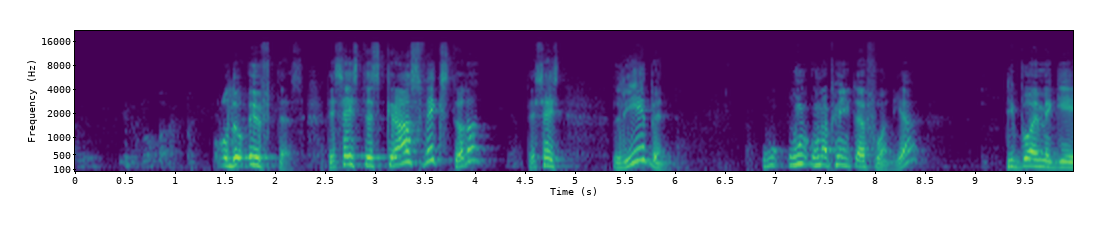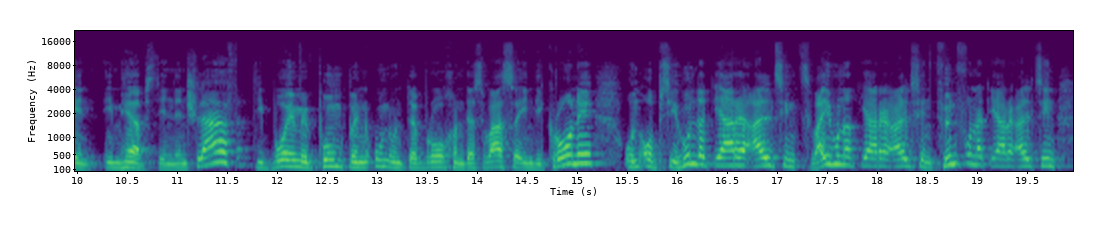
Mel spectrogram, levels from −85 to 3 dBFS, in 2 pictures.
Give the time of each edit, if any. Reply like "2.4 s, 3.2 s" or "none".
4.5 s, 11.6 s, 18.6 s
